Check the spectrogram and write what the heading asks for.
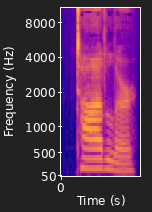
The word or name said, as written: toddler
